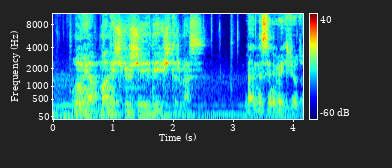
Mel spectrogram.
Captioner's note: unknown echo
